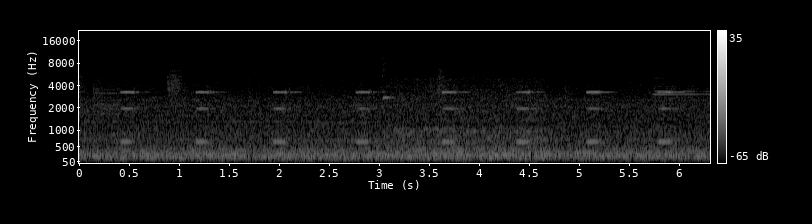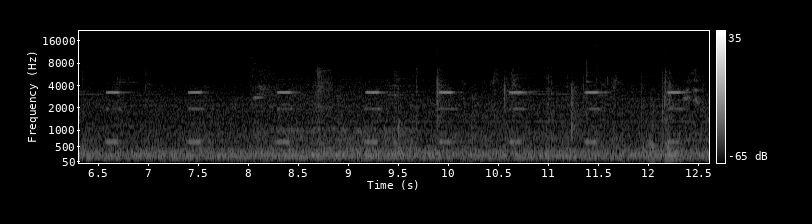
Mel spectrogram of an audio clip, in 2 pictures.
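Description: Faint, regular beeping of an anaesthesia patient monitor, a short tone a little faster than once a second, pacing the heartbeat of the dog under surgery. A few faint clicks come in the second half.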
